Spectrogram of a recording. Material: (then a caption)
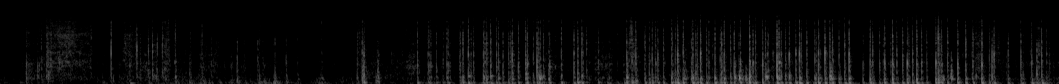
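Paper. Long nails rapidly tap and scratch the sides and rim of a small striped Sephora paper shopping bag with ribbon handles, making quick, dry crinkling taps and papery scrapes. The tapping grows denser and louder toward the end over a low rumble of slight wind.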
